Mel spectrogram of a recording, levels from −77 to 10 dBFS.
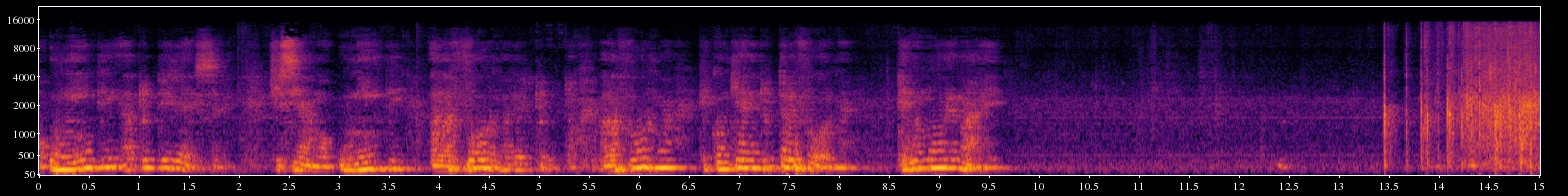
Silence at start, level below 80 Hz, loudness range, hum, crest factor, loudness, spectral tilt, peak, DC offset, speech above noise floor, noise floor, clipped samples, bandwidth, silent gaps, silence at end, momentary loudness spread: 0 s; -42 dBFS; 11 LU; none; 12 dB; -12 LUFS; -6 dB/octave; 0 dBFS; under 0.1%; 28 dB; -39 dBFS; under 0.1%; 15.5 kHz; none; 0 s; 17 LU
